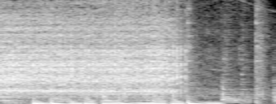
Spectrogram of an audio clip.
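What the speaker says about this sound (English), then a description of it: "We use the drill to make a hole in the wall." Electric power drill running in a steady whine used to bore a hole in a wall, loud and close, then slowing and cutting off near the end.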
